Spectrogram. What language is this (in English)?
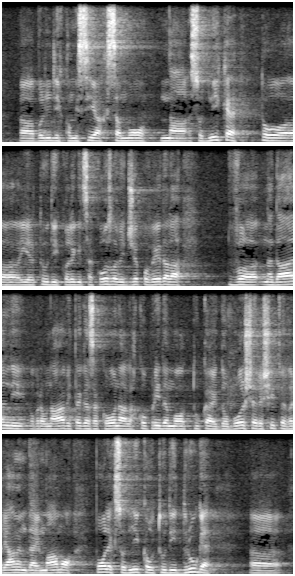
Slovenian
